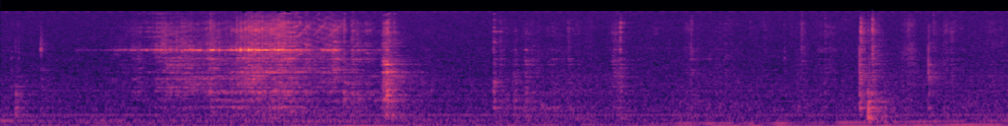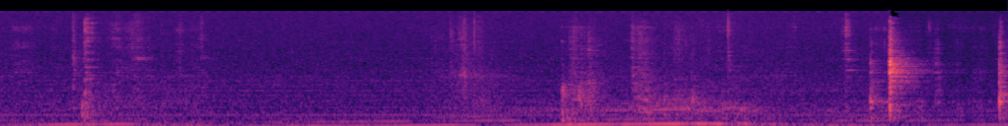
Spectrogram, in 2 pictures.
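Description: Small metal parts of a Coleman stove's steel fuel tank and pump fittings clicking and clinking as they are handled and fitted together, a few separate sharp knocks. A brief hiss a second or so in is the loudest sound.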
